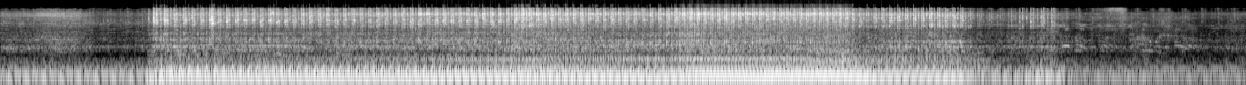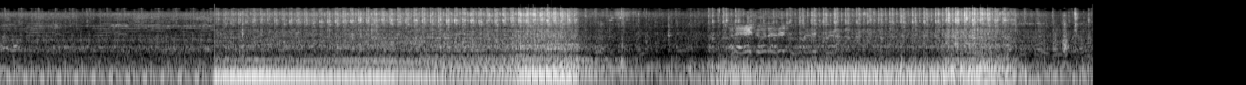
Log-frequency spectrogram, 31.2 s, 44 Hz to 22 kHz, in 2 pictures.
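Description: V8 engine of a rock-crawling Jeep Wrangler revving hard under load as it climbs steep rock. It runs loudest from about two seconds in to about twelve, eases off, then surges again near the middle and settles lower toward the end, where the sound cuts off.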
